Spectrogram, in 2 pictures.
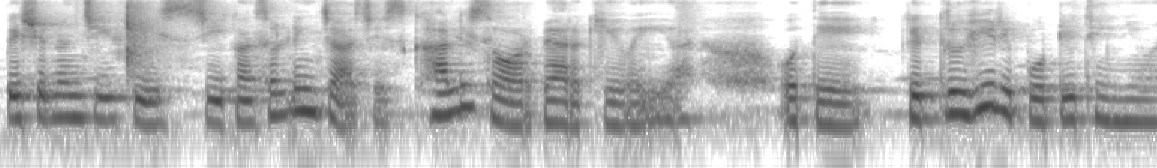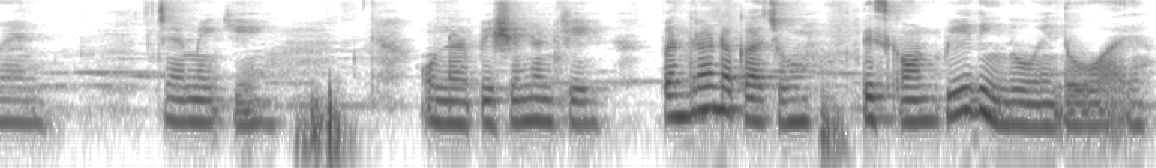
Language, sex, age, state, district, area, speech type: Sindhi, female, 18-30, Gujarat, Surat, urban, spontaneous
